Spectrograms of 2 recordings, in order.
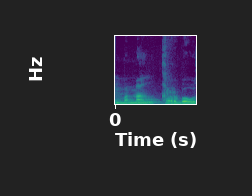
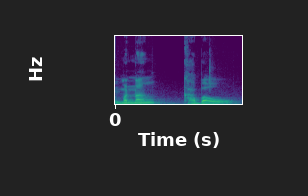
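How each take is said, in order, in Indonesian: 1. R pada kata kedua diucapkan. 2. R pada kata kedua dihilangkan. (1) "Maksudnya menang kerbau saya" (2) "Cuman hilang R-nya jadi menang kabau"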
